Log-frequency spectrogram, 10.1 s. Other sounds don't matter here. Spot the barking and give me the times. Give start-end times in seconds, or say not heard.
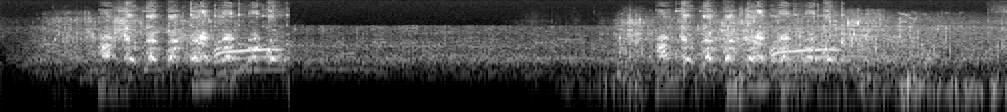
0.9-2.9, 6.5-8.4.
